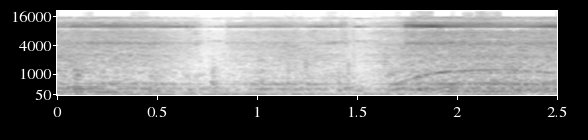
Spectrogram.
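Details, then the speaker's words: Renault Zoe ZE40 at 116k after new motor bearings and reduction gear replacement: faint gear whine rising and falling as the wheels spin forwards and backwards on the lift, no grinding, sounding much better. "yeah that's sounding a lot better sounds a lot better so you can see it it sort of spins the wheels forwards and backwards and and that's kind of like a um traction thing so it's trying to sort of see if the car is going to roll and that's just how The Zo always do it"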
